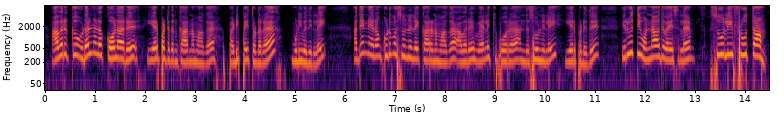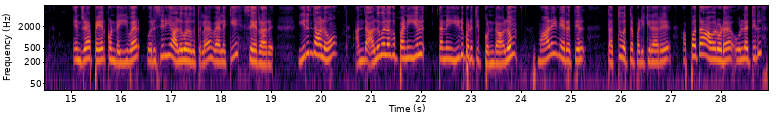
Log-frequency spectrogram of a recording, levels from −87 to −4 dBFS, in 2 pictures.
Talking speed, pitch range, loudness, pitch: 95 wpm, 220-285 Hz, -30 LUFS, 240 Hz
